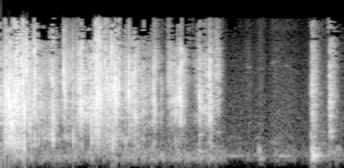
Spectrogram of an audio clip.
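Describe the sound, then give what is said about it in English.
Loud crinkling and crumpling of a printed paper as a man balls it up for about two seconds, then a pause and two quick soft rustles as he throws it over his right shoulder. No one speaks. “For those listening, he balled up the paper and threw it over his right shoulder.”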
